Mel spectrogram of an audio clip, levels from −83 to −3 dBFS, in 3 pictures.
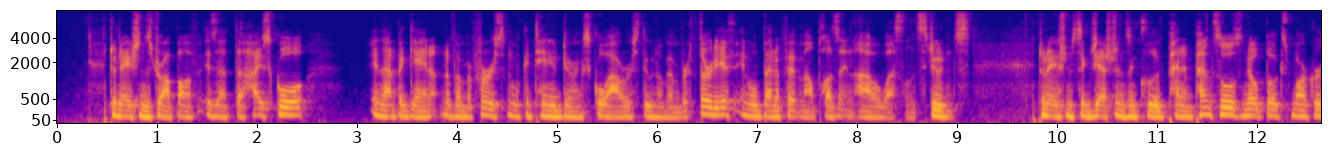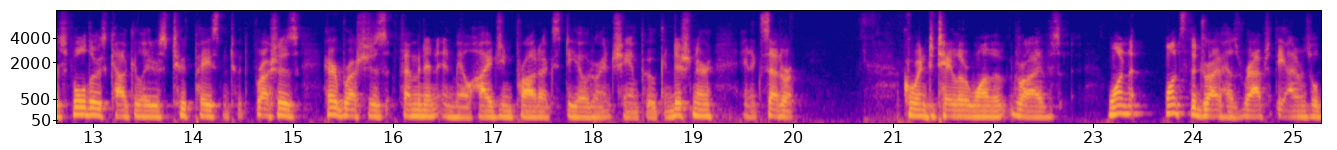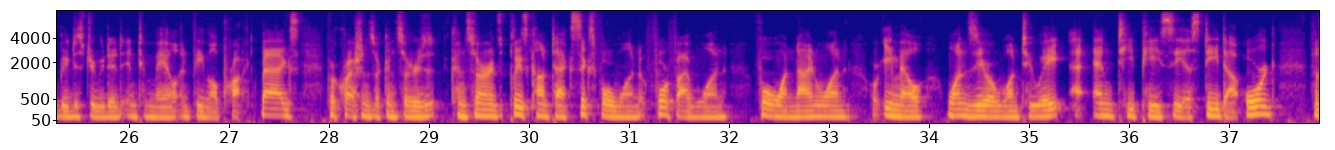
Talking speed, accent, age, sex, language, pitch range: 145 wpm, American, 20-39, male, English, 110-130 Hz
